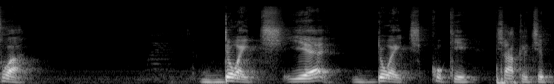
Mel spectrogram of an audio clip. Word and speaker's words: DOICH: How this pronounced? Deutsch. D-U-D-O-I-C-H. Babes, D-O-I-C-H pronounce what? Deutsch.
